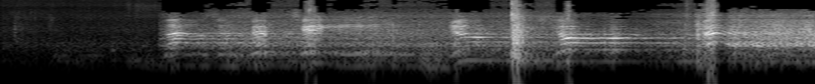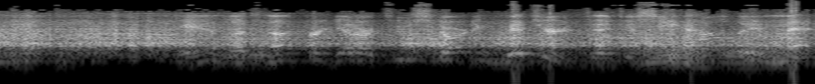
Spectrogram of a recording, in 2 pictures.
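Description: A large stadium crowd cheers and roars loudly.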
